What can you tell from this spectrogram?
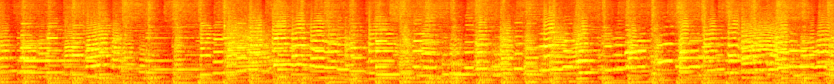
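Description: Background music: brass-led jazz in a swing style, horns playing over a steady beat.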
